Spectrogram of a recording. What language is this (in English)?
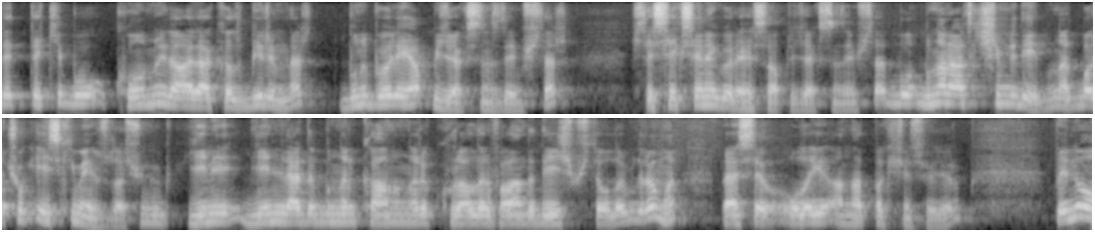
Turkish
